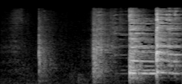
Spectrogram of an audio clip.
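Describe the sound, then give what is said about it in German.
Pliers are thrown down onto the floor: a couple of light taps, then several loud, clattering metallic impacts that ring briefly. “Hast du es runtergeworfen? Eine Zange ist das, ne?”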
